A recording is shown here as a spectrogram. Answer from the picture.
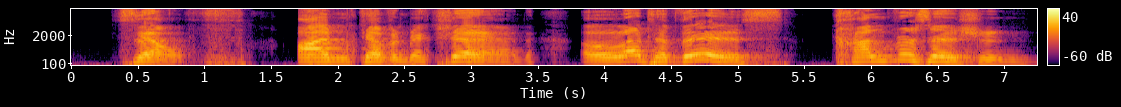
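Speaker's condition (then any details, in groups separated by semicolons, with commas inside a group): Cerebral palsy; since birth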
